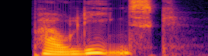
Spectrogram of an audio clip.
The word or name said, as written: paulinsk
